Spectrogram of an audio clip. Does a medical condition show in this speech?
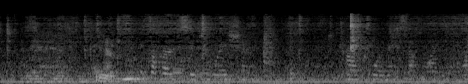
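No.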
